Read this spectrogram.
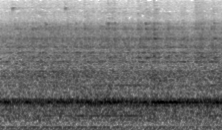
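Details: Suction machine running continuously during airway suctioning demonstration, catheter withdrawn within five seconds per pass, removing sputum: steady loud motor hiss with a constant whine.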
